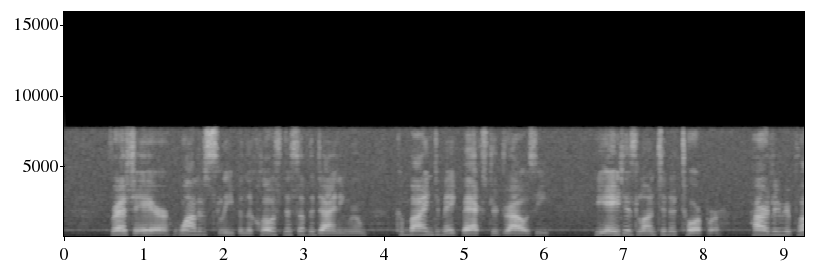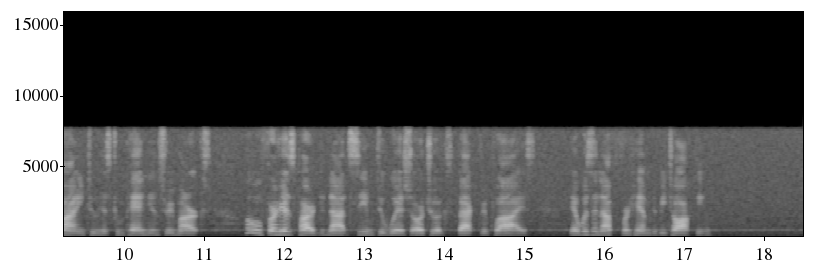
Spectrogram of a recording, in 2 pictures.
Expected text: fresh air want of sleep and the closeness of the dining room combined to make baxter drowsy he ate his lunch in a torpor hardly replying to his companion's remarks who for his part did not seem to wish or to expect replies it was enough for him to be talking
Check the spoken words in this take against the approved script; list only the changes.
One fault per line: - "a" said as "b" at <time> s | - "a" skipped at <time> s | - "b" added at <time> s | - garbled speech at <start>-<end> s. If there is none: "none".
none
